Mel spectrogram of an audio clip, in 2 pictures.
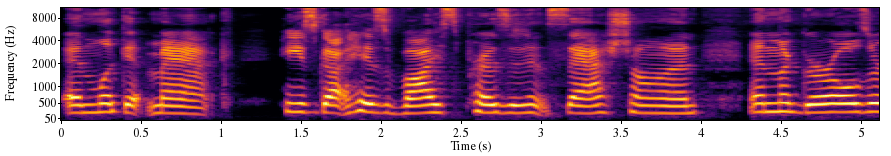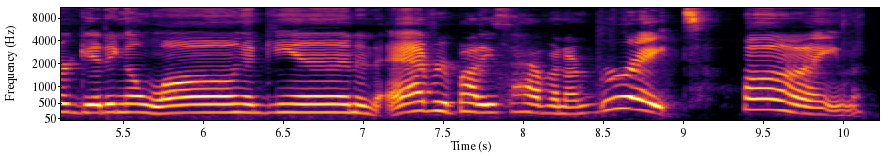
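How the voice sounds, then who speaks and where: With a voice on the high side and fairly even intonation, she reads a little slowly and pauses rarely. She is a storytime reader and teacher sharing a picture book with young kids, adding casual asides, easy explanations and questions.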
